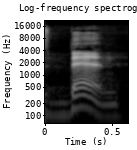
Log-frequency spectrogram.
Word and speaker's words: Ben: It happens a lot with my own name, which is unfortunate, because my name is Ben, B-E-N, but I don't say it that way. I usually say Ben, like with an I and then an extra E in there somewhere.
